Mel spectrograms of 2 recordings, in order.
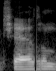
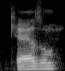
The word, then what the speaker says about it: chasm: on I believe because I said chasm but it's chasm, right?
